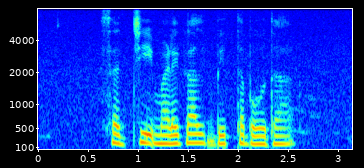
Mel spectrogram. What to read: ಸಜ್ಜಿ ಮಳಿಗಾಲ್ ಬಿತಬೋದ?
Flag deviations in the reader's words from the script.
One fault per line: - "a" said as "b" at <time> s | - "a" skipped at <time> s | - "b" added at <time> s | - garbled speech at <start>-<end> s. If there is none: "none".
none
